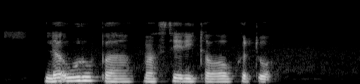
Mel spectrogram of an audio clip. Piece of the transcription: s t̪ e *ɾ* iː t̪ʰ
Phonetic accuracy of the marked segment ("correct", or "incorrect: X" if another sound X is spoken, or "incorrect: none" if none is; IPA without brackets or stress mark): correct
